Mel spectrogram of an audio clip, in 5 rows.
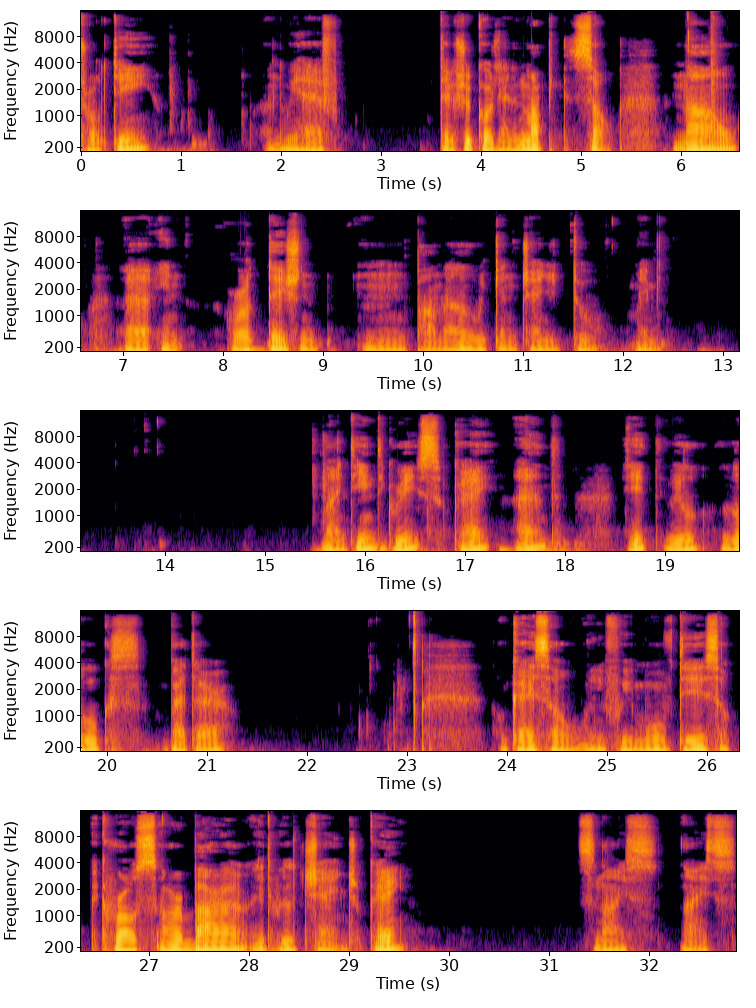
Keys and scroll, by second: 0.8 ctrl+t, 15.4 9, 15.5 0, 16.4 Return.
